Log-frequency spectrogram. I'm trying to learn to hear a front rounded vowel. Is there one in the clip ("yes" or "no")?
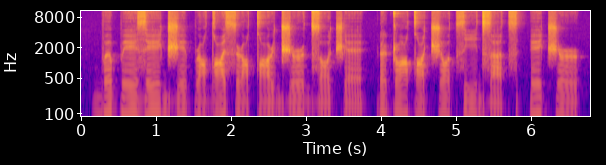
no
